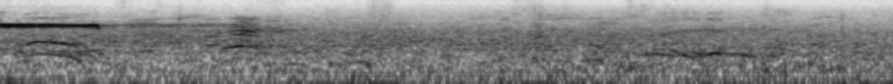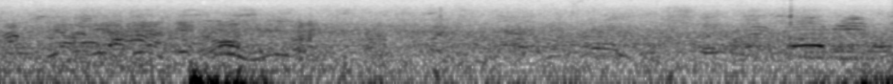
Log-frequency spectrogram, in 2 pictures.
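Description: Several men shout and argue outdoors, close by.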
